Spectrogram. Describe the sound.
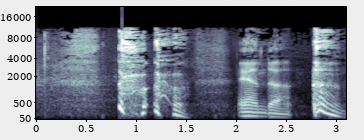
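A man with a cold coughs during a church sermon, a series of short, harsh bursts with throaty, voiced edges. Three come in quick succession, then more follow after a brief pause.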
